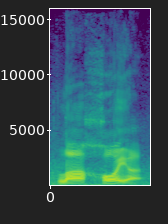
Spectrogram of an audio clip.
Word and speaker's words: La Jolla: look like a non-local it's a Spanish word Spanish people Mexican people Spaniards pronounce it La Hoya just trust me on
